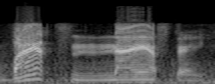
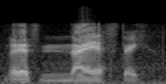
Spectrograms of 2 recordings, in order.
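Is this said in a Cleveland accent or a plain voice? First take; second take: Cleveland accent; plain voice. First: It is said in a put-on Cleveland accent. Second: It is said in the speaker's ordinary accent.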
